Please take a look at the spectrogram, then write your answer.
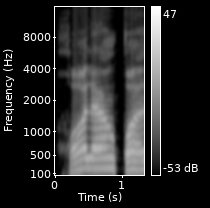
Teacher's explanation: خلق خا قاف دونوں کو موٹا کرنا ہے، ٹھیک ہے، خا اور قاف کو لام کے ساتھ ملانا ہے، کیونکہ لام کے اوپر سکون کا سائن ہے تو پچھلا والا لفظ کنیکٹ ہوگا، ٹھیک ہے۔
